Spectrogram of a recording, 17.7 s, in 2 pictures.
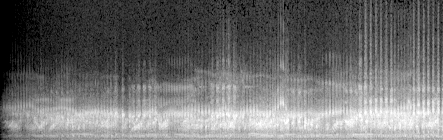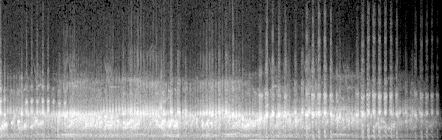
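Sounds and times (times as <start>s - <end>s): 
animal voices: 0.1s - 17.7s.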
